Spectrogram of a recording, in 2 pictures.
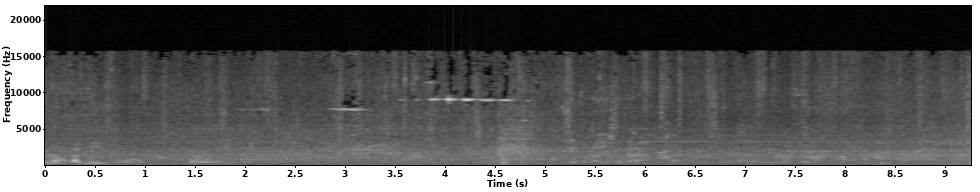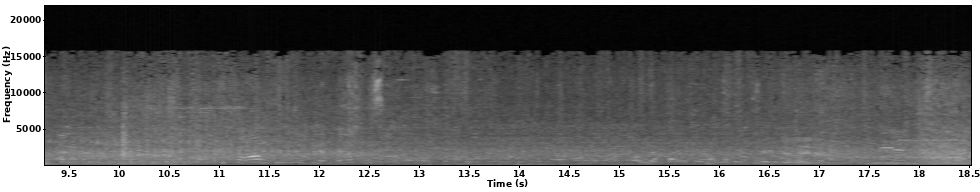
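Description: Traffic drives past.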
